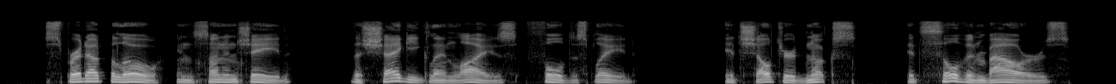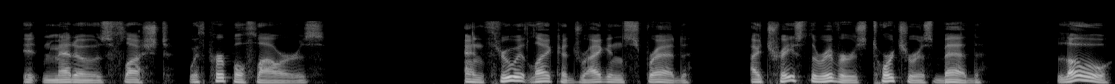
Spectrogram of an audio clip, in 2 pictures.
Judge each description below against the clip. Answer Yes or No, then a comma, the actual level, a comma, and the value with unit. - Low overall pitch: Yes, low, 105 Hz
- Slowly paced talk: Yes, slow, 105 wpm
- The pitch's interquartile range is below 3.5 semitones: No, average, 3.8 semitones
